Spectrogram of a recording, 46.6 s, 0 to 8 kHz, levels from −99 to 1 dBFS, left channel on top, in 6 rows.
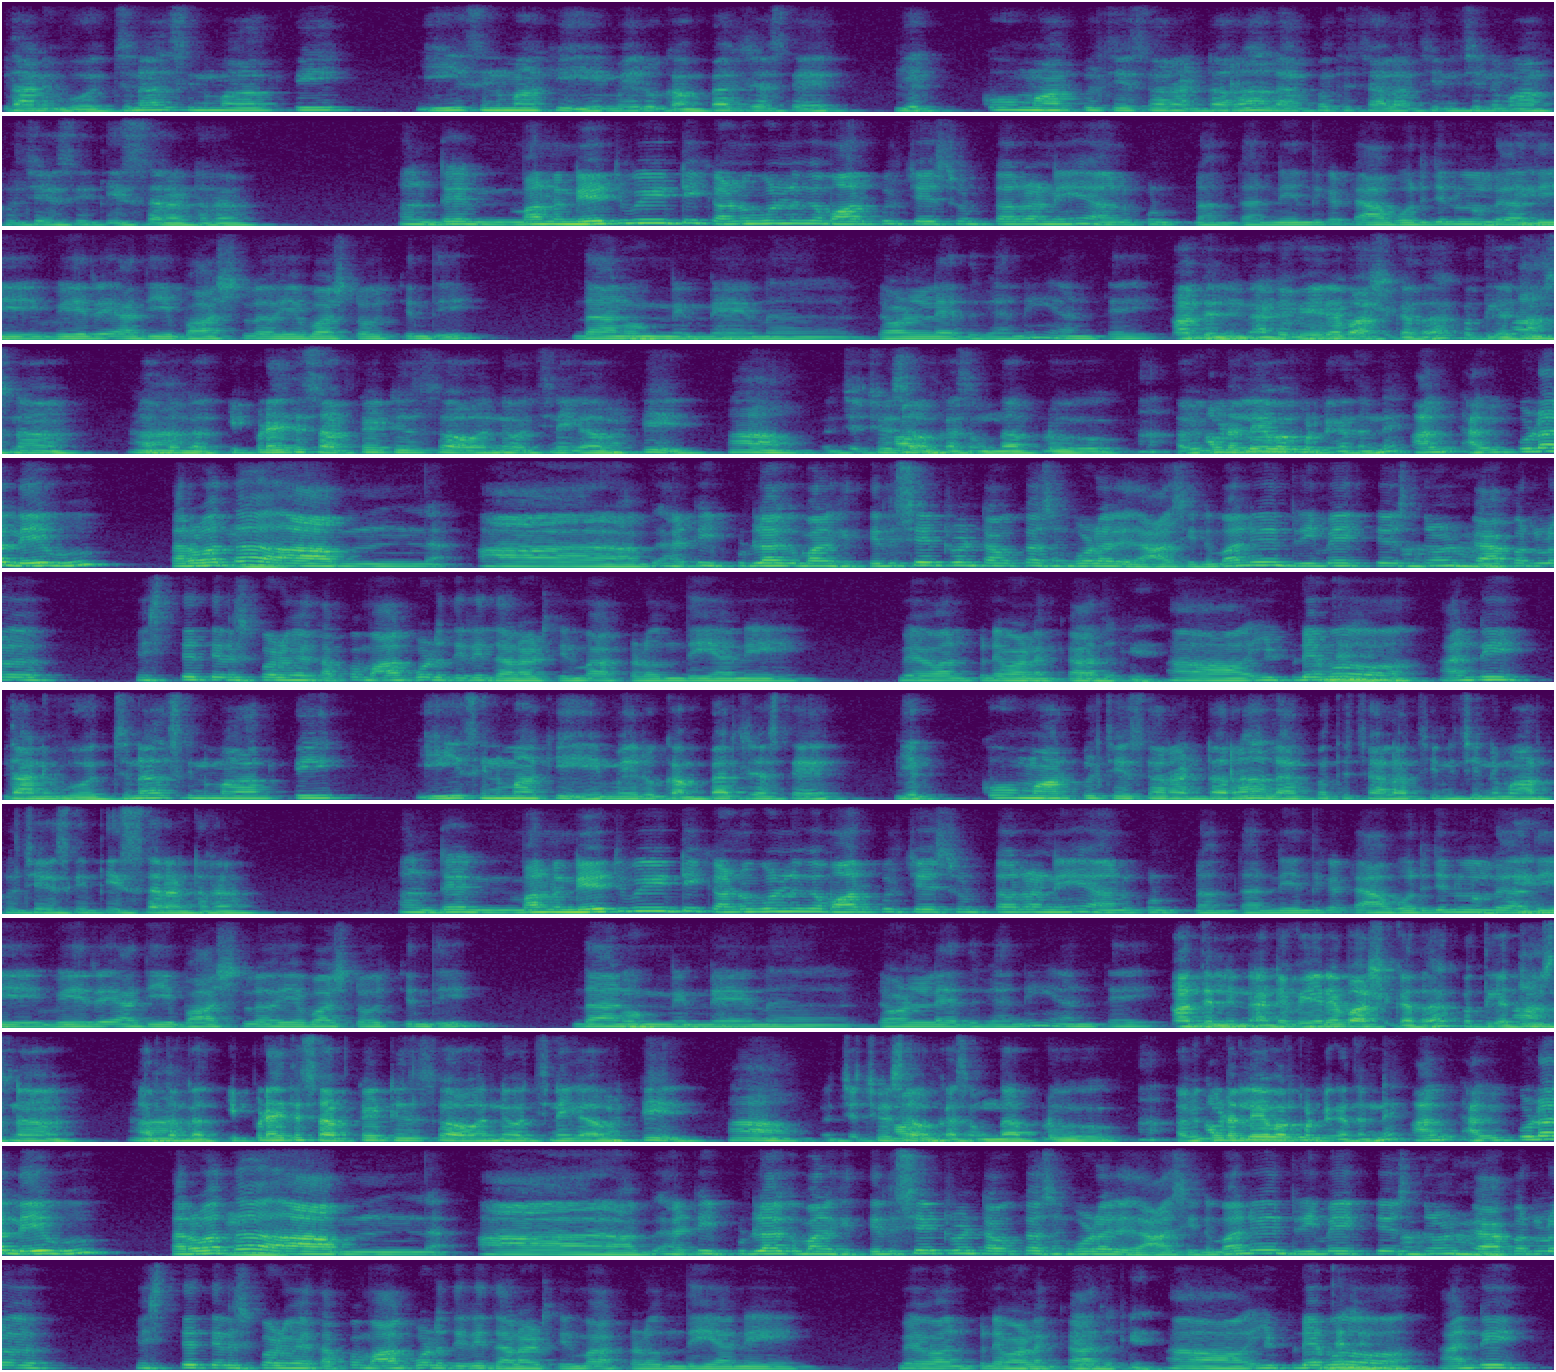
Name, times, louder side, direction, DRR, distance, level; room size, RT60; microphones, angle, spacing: voice 1, 0.0-1.7 2.1-4.1 4.5-4.6 4.9-9.0 15.3-15.5 18.6-18.7 19.1-19.2 21.4-23.6 23.9-26.7 27.4-28.8 29.1-30.3 32.1-32.4 38.0-38.5 43.9-44.5 45.3-45.8, right 1 dB, 85° right, 4 dB, 1.9 m, -29 dB
voice 2, 9.7-17.8 18.4-21.7 22.0-22.2 23.1-23.3 23.9-24.2 26.9-27.3 27.7-28.0 29.0-30.0 30.3-31.5 31.9-39.0 39.5-42.8 43.3-46.4, equal, 5° right, 2 dB, 1.2 m, -29 dB
8.8 x 4.9 x 3.1 m, 0.25 s
head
